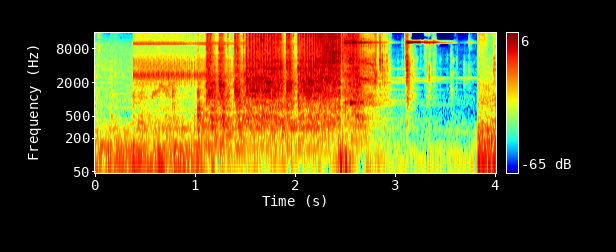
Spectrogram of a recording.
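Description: Metallic ratcheting and clicking as a wrench tightens a bolt on a 5-inch exhaust under a big rig, close and fairly loud in irregular bursts with short pauses.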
